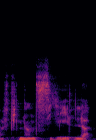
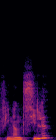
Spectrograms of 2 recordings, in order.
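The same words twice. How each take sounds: First: The i and e are said as separate vowels. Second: The i and e merge into one vowel. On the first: The speaker calls it right. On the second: The speaker calls it wrong. "if there are no two dots, you would say"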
